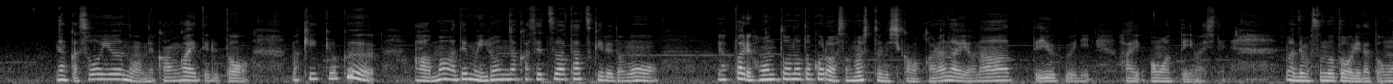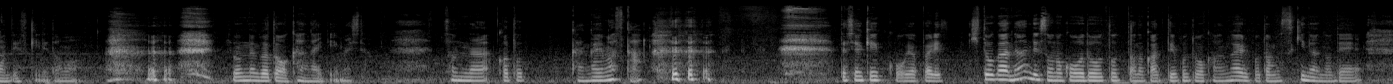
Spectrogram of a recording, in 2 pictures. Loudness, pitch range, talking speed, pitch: -26 LUFS, 155-220 Hz, 360 characters per minute, 175 Hz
